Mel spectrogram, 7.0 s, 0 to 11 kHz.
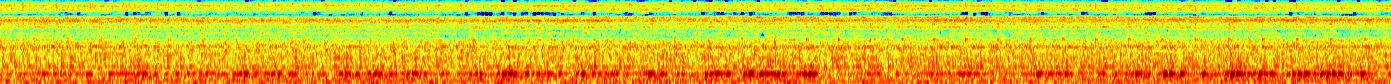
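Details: BMW petrol engine idling with an uneven, stumbling beat; diagnosis shows a misfire on cylinder 2.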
